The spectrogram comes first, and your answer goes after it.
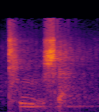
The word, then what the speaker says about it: tusha: TH is pronounced as T. T. And these letters are pronounced like the T in the English word take. For example, tusha, tusha, which means help.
